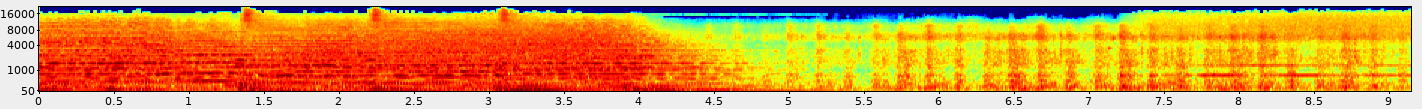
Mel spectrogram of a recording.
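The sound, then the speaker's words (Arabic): A train rolls along the rails: a loud, sustained whistle blares for several seconds, then gives way to a steady, rhythmic clatter of wheels over track joints, depicting a train crowded with prisoners carrying Sergei Korolev across the Ural and Baikal mountains of Russia. No one speaks. “في قطار مكتظ بالمساجين نقل سيرجي كارالوف في رحلة شاقة عبر جبال الأورال والبيكال الروسية قبل أن يعبر بحر أخوتسك المتجمد”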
